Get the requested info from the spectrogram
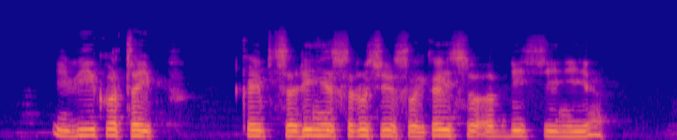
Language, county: Lithuanian, Šiauliai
